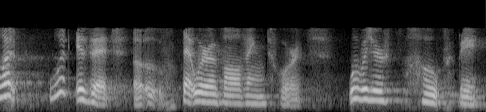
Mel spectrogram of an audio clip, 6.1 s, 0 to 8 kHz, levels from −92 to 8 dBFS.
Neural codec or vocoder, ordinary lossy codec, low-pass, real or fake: codec, 16 kHz, 8 kbps, FunCodec, trained on Chinese and English, 25 frames a second; AAC, 16 kbps; 7.2 kHz; fake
